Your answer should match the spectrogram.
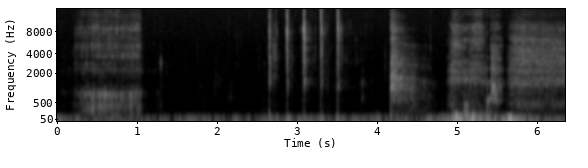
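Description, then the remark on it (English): A breathy inhale is followed by a quick run of sharp clicks, then wet slurping and swallowing as someone takes a sip of coffee from a cup. “In fact, let's take a sip before we keep going.”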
